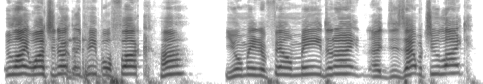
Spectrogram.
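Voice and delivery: high, loud taunting tone; mocking tease. Host mocking caller's taste.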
